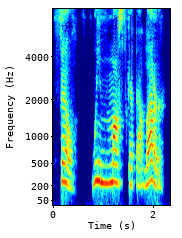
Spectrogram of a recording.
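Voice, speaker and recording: An actress playing a detective's loyal, urgent, sharp-tongued female ally in a noir radio drama. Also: fairly high pitch, fairly even intonation, slow pace, husky, heavily acted. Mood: urgent, worried.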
